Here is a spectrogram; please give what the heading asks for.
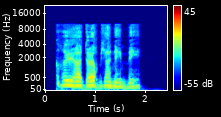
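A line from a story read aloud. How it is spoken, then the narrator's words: Sighed. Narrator (French): soupira Anna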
